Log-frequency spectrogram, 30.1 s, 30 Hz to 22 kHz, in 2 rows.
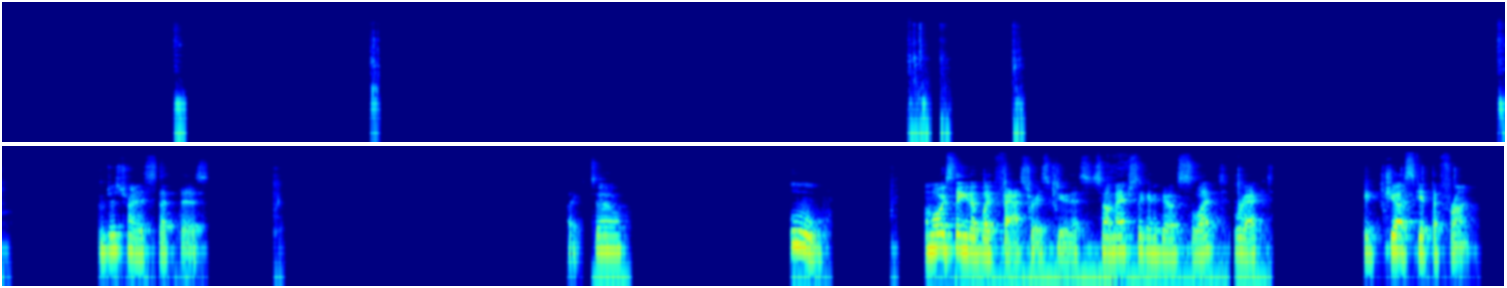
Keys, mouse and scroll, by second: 0.8 ctrl+click, 1.6 shift+click, 8.9 ctrl+z, 9.2 alt+right click, 9.7 alt+right click, 9.8 alt+right click, 10.1 ctrl+right click, 13.1 ctrl+click, 13.7 ctrl+click, 17.4 space, 20.9 right click, 24.5 right click, 24.7 shift+right click, 25.0 alt+right click, 25.4 ctrl+right click, 27.5 shift+right click, 27.5 right click, 28.5 shift+right click, 29.1 alt+right click.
